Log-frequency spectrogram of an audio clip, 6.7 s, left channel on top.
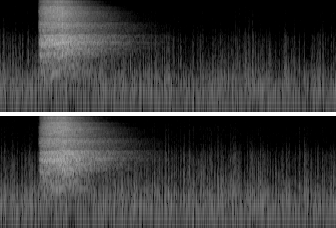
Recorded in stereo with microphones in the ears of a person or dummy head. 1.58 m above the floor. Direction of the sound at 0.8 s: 50° left (ahead or behind).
